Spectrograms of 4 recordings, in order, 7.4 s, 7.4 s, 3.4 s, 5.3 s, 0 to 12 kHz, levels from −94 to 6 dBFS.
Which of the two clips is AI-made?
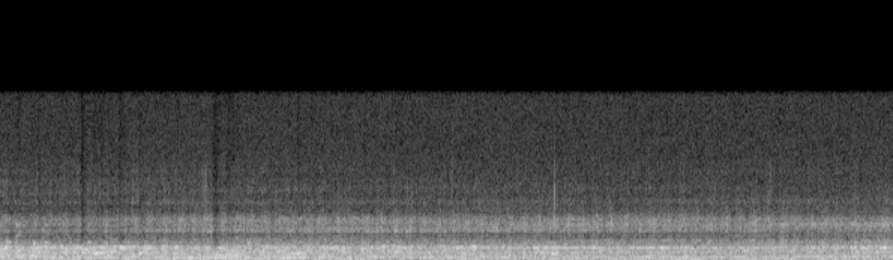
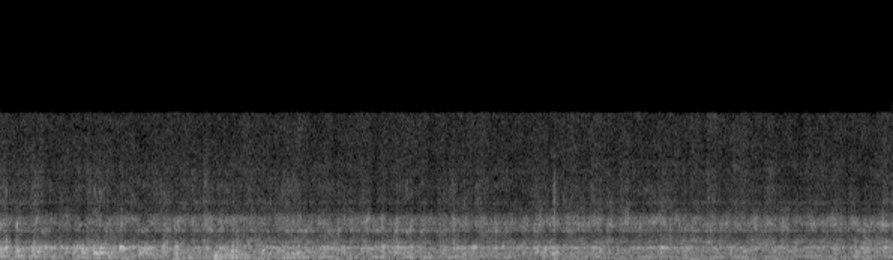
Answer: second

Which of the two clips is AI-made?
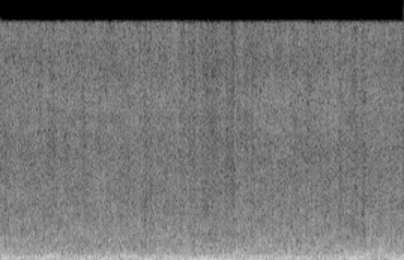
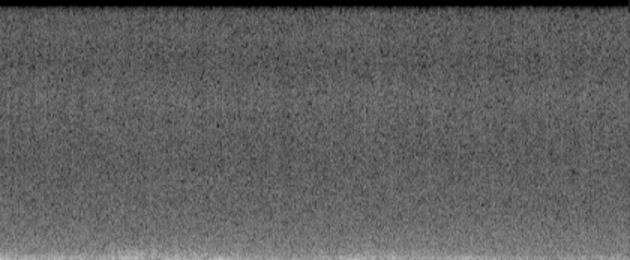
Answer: first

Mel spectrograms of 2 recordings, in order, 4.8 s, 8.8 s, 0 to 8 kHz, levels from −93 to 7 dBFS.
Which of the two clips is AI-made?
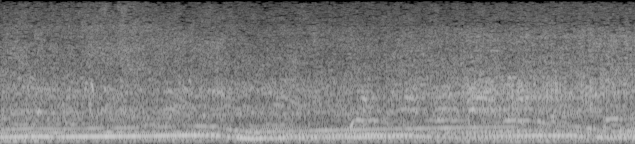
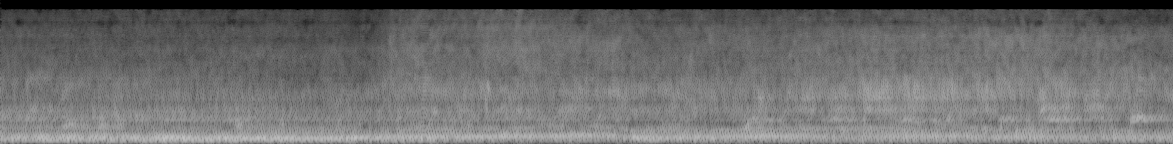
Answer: second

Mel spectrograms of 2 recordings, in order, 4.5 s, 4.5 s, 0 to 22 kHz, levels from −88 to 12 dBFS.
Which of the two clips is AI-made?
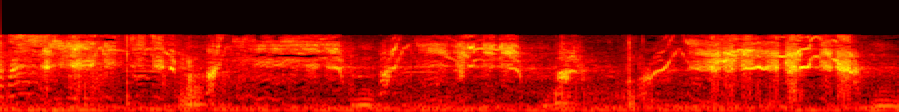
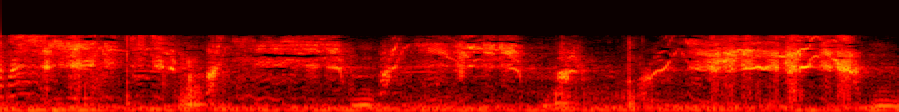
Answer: first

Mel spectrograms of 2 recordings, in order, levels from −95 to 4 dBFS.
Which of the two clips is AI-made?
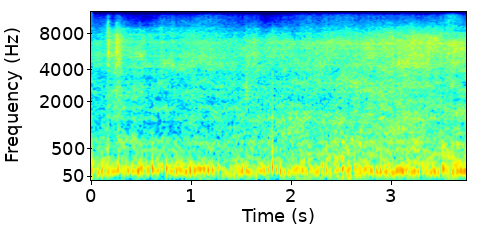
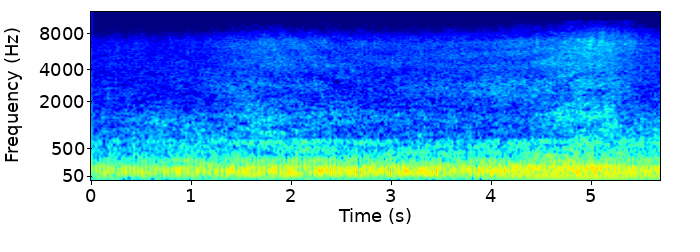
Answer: first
